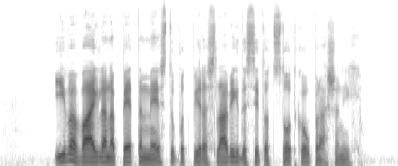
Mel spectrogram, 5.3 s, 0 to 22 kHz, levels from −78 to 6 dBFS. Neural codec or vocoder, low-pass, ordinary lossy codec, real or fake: none; none; none; real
